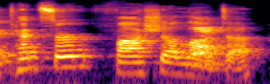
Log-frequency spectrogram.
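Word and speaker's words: tensor fasciae latae: I don't know how to pronounce it. Yeah. So you're going to say tensor fascia lata.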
